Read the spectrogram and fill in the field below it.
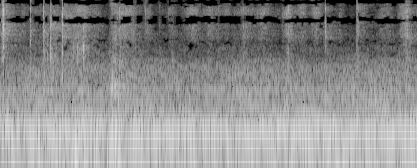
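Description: A blade scrapes and cuts into a bar of soap.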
